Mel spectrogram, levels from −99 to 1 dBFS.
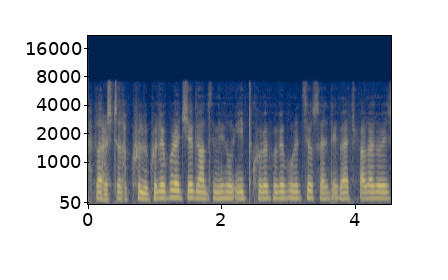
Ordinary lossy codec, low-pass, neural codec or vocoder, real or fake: none; 7.2 kHz; codec, 16 kHz in and 24 kHz out, 0.6 kbps, FocalCodec, streaming, 2048 codes; fake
